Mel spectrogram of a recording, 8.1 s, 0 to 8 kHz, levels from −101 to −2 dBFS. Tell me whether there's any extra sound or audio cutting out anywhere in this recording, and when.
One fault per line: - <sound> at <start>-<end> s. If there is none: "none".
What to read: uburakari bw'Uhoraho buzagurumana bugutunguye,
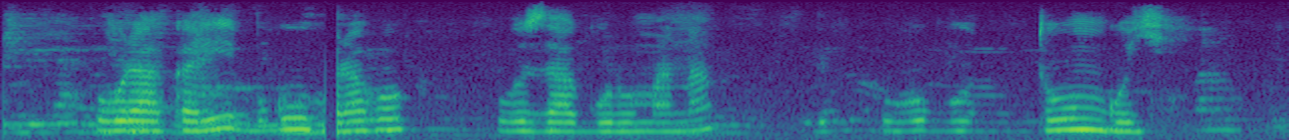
- dropout at 2.0-2.1 s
